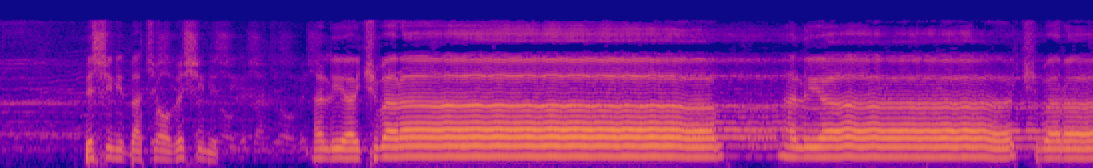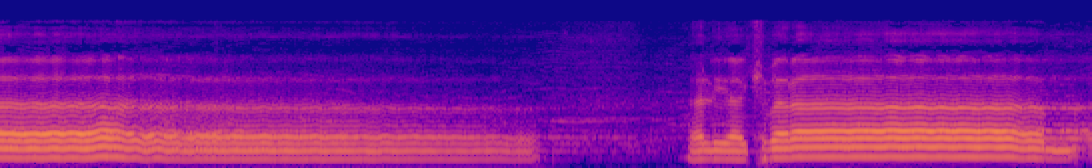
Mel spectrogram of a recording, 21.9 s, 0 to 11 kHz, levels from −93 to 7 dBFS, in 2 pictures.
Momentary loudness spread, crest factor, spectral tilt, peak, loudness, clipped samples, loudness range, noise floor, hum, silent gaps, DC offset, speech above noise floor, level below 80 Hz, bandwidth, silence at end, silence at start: 16 LU; 14 dB; -6 dB/octave; -12 dBFS; -26 LUFS; under 0.1%; 15 LU; -59 dBFS; none; none; under 0.1%; 34 dB; -70 dBFS; 7.8 kHz; 0 s; 0.1 s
